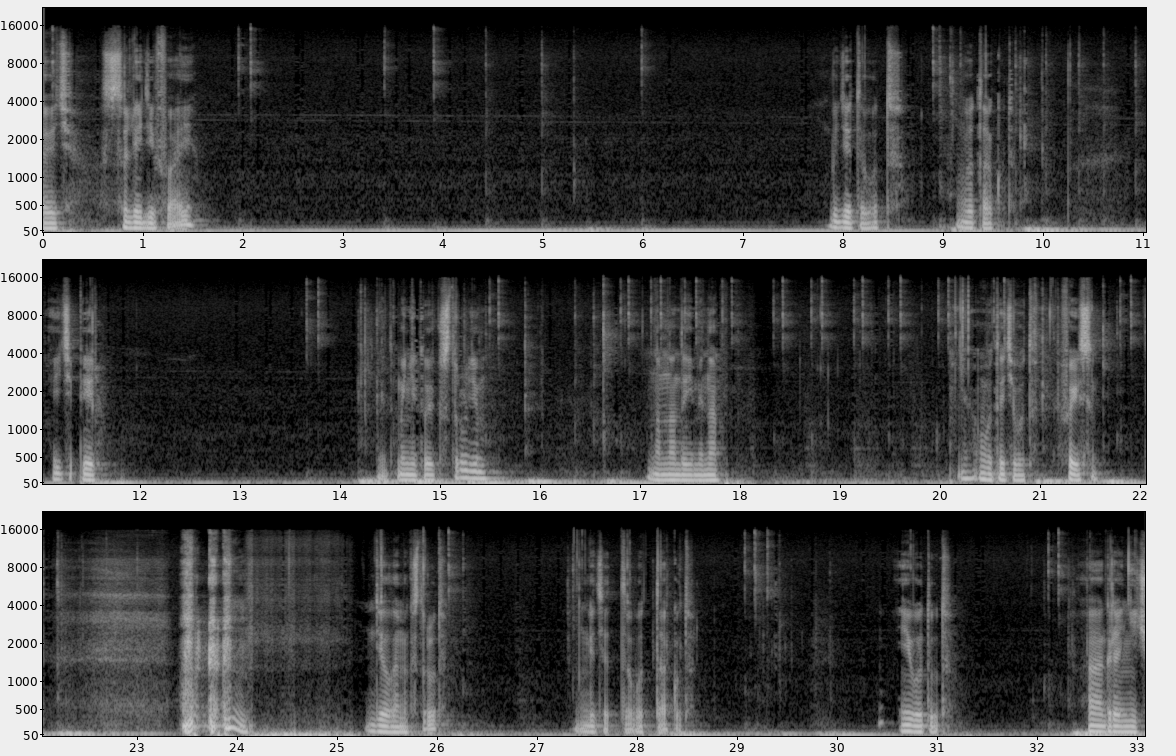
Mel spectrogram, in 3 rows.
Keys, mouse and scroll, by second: 0.0 click, 3.4 click, 4.5 middle click, 6.0 shift+click, 9.2 middle click, 9.8 Tab, 10.0 middle click, 10.6 middle click, 11.0-11.6 scroll up 3, 11.5 e, 14.3 ctrl+z, 14.7 middle click, 15.3 3, 15.5 click, 15.9 z, 16.4 middle click, 16.8 shift+click, 17.1 shift+click, 17.4 click, 17.8 click, 18.3 click, 18.9 shift+click, 19.1 shift+click, 19.5 shift+click, 20.0 shift+click, 20.5 shift+click, 21.0 z, 21.8 shift+click, 22.3 z, 22.7 middle click, 24.2 e, 26.3 middle click, 28.3 ctrl+r, 29.8 ctrl+b, 32.4 Tab, 32.5 middle click.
